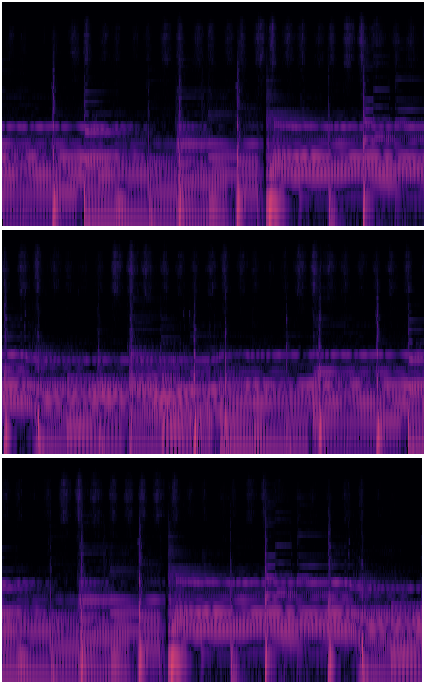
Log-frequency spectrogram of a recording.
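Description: Acoustic guitar layered through a loop pedal: a chord phrase that repeats about every four seconds, with sharp percussive taps running through it.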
